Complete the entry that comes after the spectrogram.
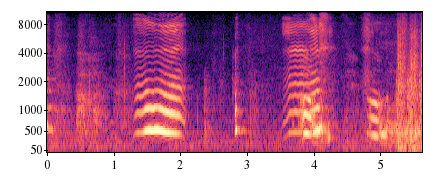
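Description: A baby cries in loud, wavering wails and whimpers that rise and fall in bursts, close by, with an adult voice speaking softly between the sobs.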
